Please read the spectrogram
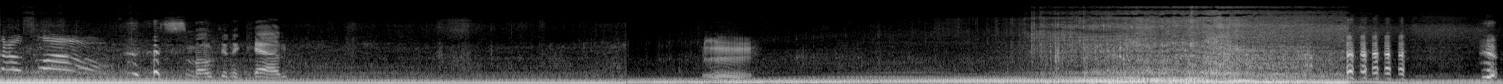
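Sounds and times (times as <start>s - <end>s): tyre and ground noise: 0.0s - 15.0s
car engine revving hard: 7.6s - 14.8s.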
